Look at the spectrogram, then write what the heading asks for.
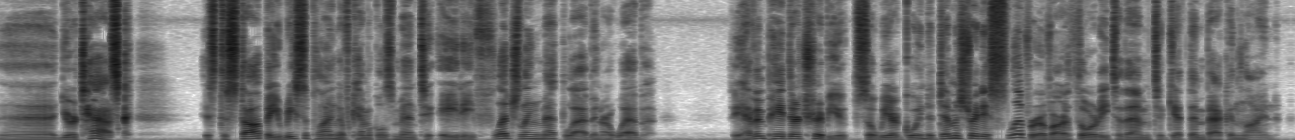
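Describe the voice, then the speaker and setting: A man plays an anxious young undercover agent with a street punk past. His pitch swings widely in an edgy, exclamatory audio drama performance, recorded close and dry. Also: very animated, normal speed, fairly bright tone, no room sound. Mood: reading aloud, wary.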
